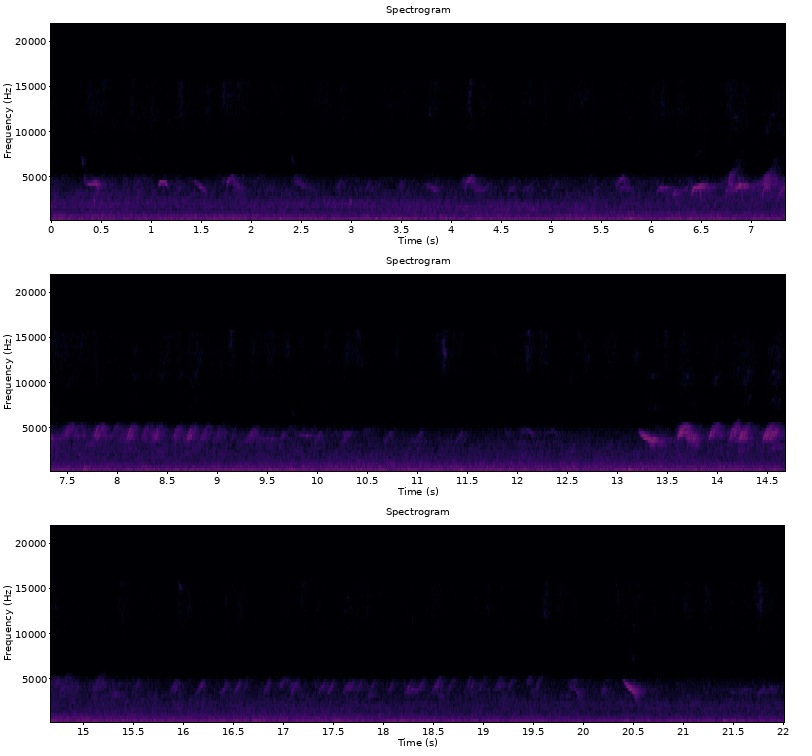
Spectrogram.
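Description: Faint birds chirping in quick series of short falling notes, coming in a few clusters, over a steady low outdoor hiss.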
